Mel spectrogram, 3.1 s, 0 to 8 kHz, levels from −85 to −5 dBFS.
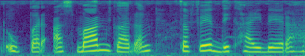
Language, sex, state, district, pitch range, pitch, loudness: Hindi, female, Jharkhand, Palamu, 230-270 Hz, 250 Hz, -16 LUFS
